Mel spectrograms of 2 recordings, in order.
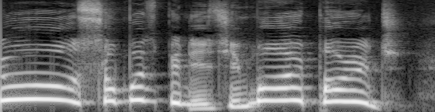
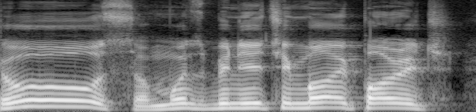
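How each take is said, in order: First: High Mummy Bear voice; a surprised mother bear, pitched up high. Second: Said in the usual way. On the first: Acted. Mummy Bear's line.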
